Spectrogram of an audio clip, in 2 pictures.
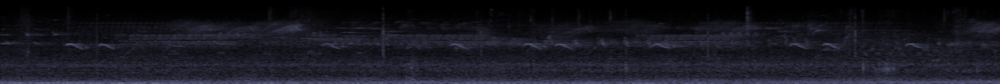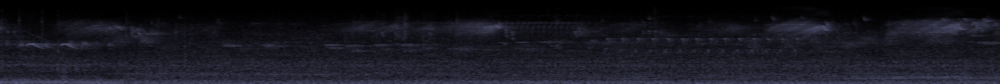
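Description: Small birds calling outdoors: a run of short, repeated chirps over a steady low hum that stops about halfway through, then a few brief higher bird phrases near the end.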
